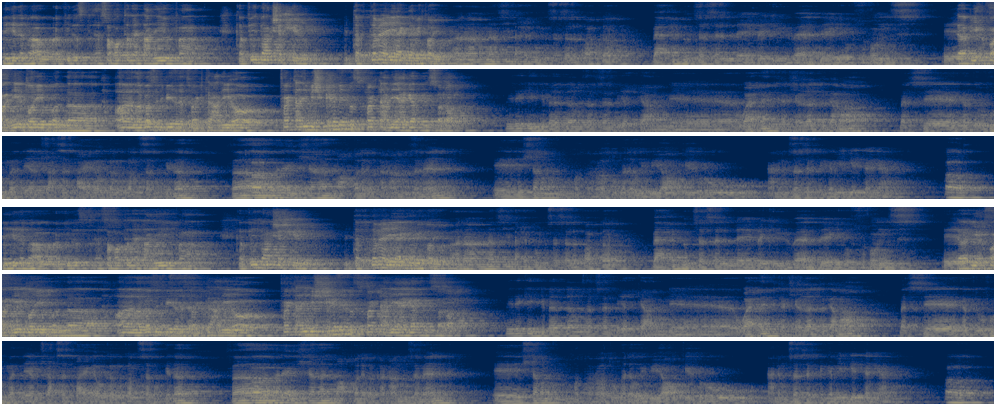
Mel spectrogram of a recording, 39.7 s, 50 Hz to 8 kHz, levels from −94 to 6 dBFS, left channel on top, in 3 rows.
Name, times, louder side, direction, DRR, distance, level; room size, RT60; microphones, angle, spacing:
voice 1, 0.0-2.6 2.9-4.1 4.6-5.9 12.7-16.6 16.9-19.3 29.8-30.0 39.0-39.3, left 1 dB, 85° left, 0 dB, 4.0 m, -27 dB
voice 2, 5.0-8.3 8.7-12.1 12.5-13.9 15.4-15.9 17.2-17.9 19.9-24.7 25.2-29.1 29.5-32.4 33.0-38.3, right 1 dB, 30° right, 0 dB, 2.9 m, -37 dB
26.0 x 15.5 x 8.3 m, 1.5 s
head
